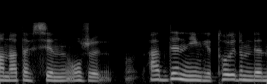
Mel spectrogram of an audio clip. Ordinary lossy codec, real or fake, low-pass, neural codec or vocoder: none; fake; 7.2 kHz; codec, 16 kHz, about 1 kbps, DyCAST, with the encoder's durations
